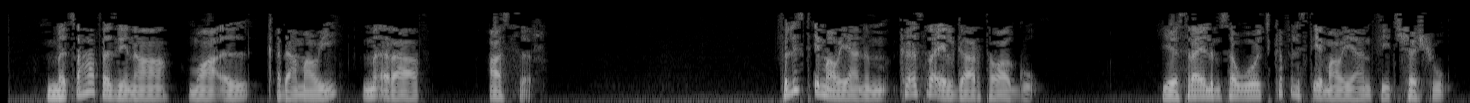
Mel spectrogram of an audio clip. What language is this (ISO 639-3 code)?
amh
